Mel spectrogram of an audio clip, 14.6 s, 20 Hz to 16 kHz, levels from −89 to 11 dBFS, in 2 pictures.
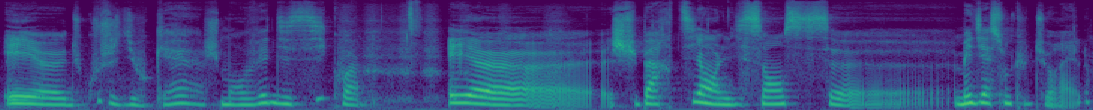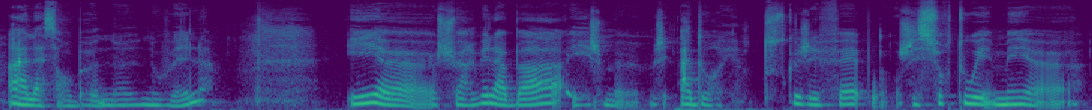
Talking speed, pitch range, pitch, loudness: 200 wpm, 200-245 Hz, 215 Hz, -28 LUFS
